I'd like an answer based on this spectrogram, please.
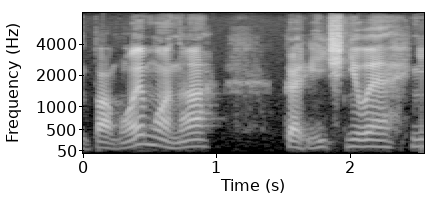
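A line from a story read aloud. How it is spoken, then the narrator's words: Uncertain. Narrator (Russian): неуверенно сказал Вовка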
